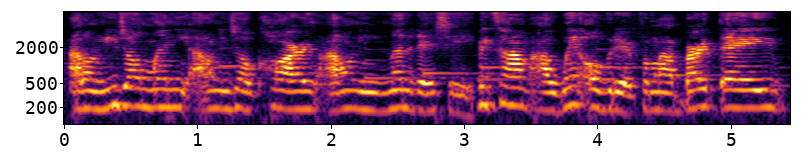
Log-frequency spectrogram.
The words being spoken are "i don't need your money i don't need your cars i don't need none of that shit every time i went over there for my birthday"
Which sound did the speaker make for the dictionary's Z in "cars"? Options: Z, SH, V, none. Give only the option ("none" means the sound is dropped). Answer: Z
